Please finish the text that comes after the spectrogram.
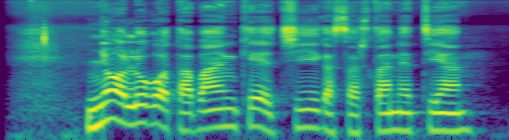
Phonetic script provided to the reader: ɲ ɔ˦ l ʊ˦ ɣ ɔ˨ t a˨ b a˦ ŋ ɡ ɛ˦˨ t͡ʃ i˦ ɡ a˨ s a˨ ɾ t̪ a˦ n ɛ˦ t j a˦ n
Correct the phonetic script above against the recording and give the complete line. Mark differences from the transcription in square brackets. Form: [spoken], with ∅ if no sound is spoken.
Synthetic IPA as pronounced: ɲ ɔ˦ l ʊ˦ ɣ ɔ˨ t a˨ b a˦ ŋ [k] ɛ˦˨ t͡ʃ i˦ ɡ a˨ s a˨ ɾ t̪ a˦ n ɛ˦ t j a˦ n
